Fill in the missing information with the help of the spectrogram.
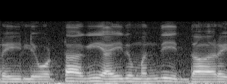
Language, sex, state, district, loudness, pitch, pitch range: Kannada, male, Karnataka, Bangalore, -14 LUFS, 125 Hz, 120-135 Hz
